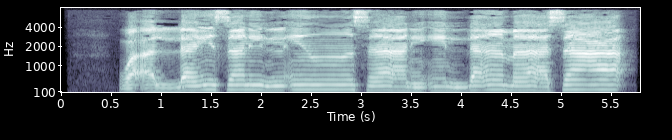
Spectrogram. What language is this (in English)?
Arabic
